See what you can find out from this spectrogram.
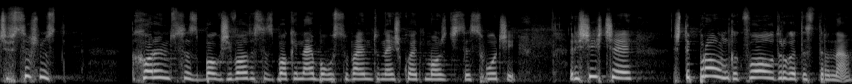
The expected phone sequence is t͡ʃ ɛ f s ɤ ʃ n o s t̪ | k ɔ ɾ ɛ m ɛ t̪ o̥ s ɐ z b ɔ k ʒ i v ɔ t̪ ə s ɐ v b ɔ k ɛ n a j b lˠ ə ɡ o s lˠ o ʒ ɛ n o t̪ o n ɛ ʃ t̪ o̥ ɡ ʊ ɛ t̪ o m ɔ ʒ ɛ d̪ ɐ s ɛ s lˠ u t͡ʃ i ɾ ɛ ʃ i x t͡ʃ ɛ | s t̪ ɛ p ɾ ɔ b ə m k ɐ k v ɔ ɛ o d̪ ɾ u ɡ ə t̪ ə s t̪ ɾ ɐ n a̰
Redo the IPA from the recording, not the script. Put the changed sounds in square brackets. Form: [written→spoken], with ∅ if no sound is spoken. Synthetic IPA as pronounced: t͡ʃ ɛ f s ɤ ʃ n o s t̪ | [k→x] ɔ ɾ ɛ [m→n] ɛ t̪ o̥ s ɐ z b ɔ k ʒ i v ɔ t̪ ə s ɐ [v→z] b ɔ k ɛ n a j b lˠ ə ɡ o s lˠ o [ʒ→v] ɛ n o t̪ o n ɛ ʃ t̪ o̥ [ɡ→k] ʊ ɛ t̪ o m ɔ ʒ ɛ d̪ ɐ s ɛ s lˠ u t͡ʃ i ɾ ɛ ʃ i x t͡ʃ ɛ | [s→ʃ] t̪ ɛ p ɾ ɔ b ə m k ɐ k v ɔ ɛ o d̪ ɾ u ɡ ə t̪ ə s t̪ ɾ ɐ n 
